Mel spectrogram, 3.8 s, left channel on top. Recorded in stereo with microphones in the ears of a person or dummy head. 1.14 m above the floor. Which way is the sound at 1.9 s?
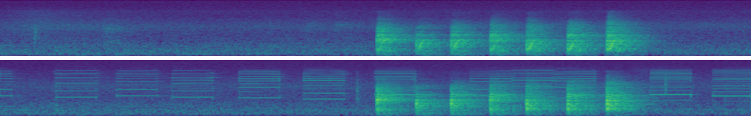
30° right (ahead or behind).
